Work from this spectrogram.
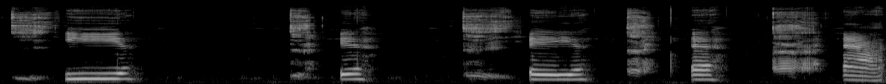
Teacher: you see that the tongue is going progressively lower as we go through these sounds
